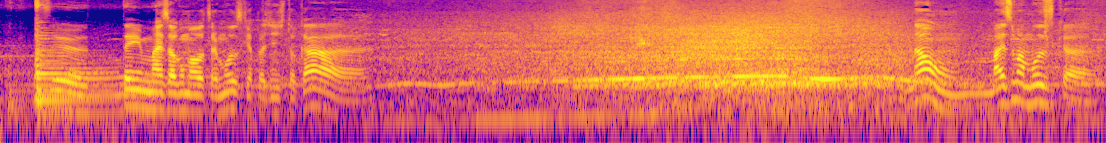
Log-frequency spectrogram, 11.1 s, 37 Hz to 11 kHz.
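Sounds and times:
vehicle engine approaching: 1.6 - 11.0.

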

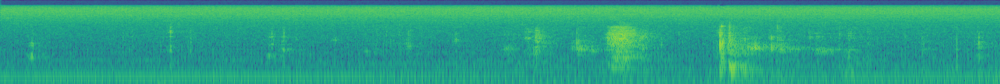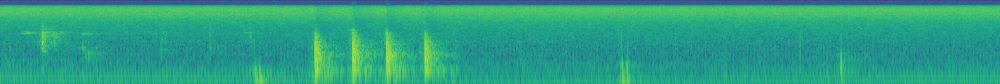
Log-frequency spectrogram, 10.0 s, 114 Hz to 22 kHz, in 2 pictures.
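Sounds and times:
low hum: 0.0 - 6.6
knocking on a door: 6.5 - 7.3.

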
